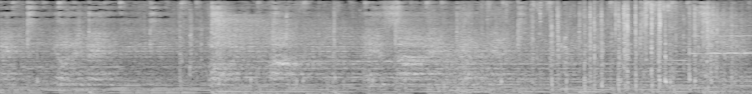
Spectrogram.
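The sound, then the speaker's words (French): Horse hooves galloping along a road, carrying a rider in armour; a loud, dense, continuous run of rapid clip-clop hoofbeats fills the whole clip without a break. “Imaginez ce cavalier revêtu de sa cuirasse, galoper le long de nos routes”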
